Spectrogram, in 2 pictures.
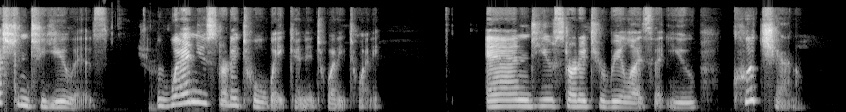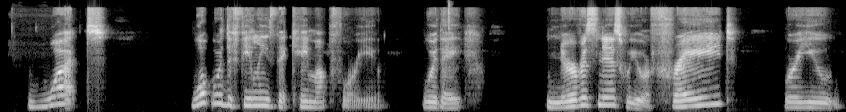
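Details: Adult speaker; normal conversational speech.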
